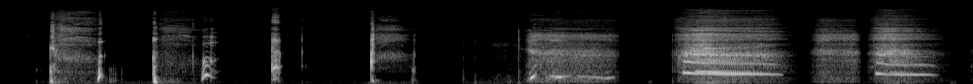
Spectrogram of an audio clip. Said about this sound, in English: … coughed, gasped.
